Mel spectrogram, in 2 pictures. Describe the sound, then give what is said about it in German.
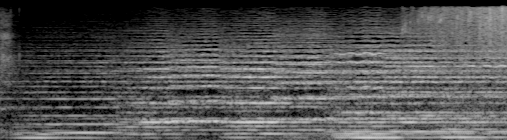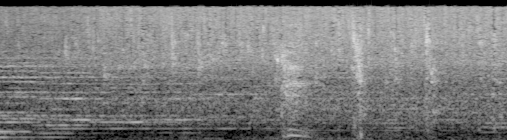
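A few seconds of sustained tonal sound give way to a steady, loud hiss of running shower water spraying continuously as someone showers before going for a swim, with occasional splashy bursts near the end. “I've got to have a shower first.”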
